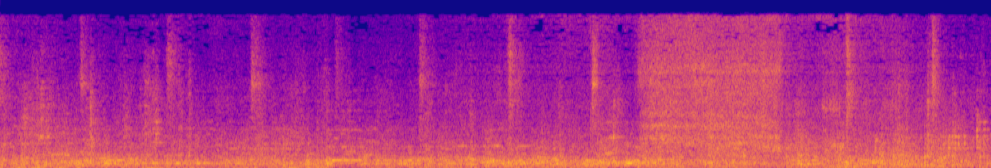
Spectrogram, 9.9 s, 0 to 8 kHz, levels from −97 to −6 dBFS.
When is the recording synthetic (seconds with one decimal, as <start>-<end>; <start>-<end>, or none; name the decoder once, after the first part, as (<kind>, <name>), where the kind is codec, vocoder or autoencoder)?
4.5-9.5 (codec, DAC)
